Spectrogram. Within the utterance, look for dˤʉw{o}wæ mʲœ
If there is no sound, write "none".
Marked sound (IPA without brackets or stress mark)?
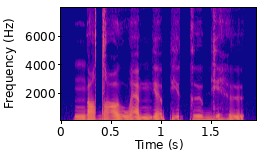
u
